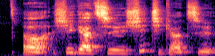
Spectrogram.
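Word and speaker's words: 七月: However, you need to pay attention to April and July and September, which are pronounced shigatsu. Shigatsu, shichikatsu, and gatsu. Okay, so we're using the other reading for shi and chichi for 4 and 7. And then instead of Q, it becomes Ku gatsu.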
